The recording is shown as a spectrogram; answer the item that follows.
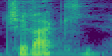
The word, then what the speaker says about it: Ceracchi: ist der italienische Künstler Giuseppe Ceracchi, ein äh, Jakobiner. Ja, habe ich hier richtig ausgesprochen. Das klingt gut, ja. – Oder? – Chiraki, ja, genau.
